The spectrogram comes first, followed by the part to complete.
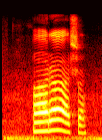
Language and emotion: Russian, angry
